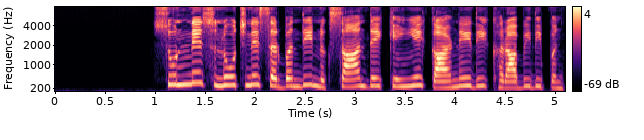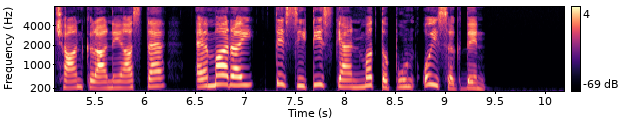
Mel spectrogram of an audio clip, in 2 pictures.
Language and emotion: Dogri, neutral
